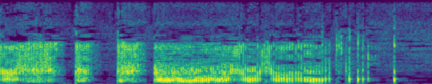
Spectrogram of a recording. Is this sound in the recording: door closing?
no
